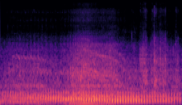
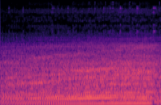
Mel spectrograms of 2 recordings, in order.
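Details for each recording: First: Motorcycle trying to pull away in fourth gear, revved then clutch released; low labouring thud near three or four beats a second that never picks up: engine lugging, geared too high to pull away. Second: Motorcycle that stalls when slowed. The engine note pulls cleanly and evenly as revs climb, with no stumble, miss or knock, so the pickup sounds healthy.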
